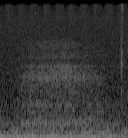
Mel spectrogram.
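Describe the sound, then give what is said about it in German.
A long, slow breath drawn in through the nose, a soft airy hiss that swells and fades over about a second and a half, quiet with no talking. “Ihr atmet durch die Nase ein”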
